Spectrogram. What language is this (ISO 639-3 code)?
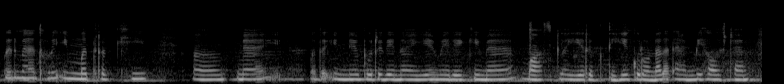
doi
